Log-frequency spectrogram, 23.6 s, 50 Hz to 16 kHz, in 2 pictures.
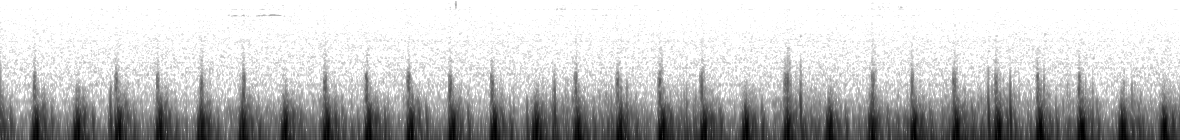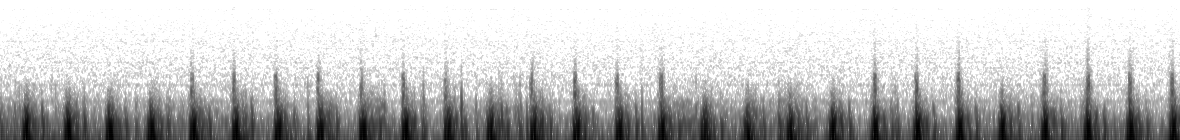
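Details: Heart sounds recorded after running: rapid heartbeat about 140 a minute with a few irregular pauses, arrhythmia appearing partway through; post-exercise tachycardia with intermittent arrhythmia.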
